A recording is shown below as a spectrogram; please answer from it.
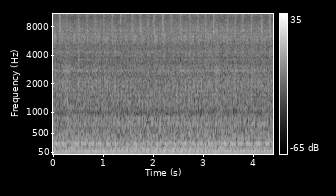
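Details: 2017 XT two-stroke, jetting 38/162/NECW3, at 150 ft elevation and about 60°F: held at steady throttle it stumbles regularly three or four times a second; misfire or stutter with surging and sometimes a faint cylinder knock when riding.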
